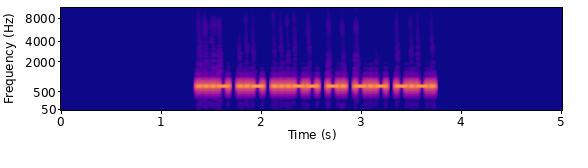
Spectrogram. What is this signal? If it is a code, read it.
Morse code, heard as a keyed tone, about 34 wpm, 700 Hz. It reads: VU3NKC
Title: DXCC-100 Call Signs - 6 Characters - Repeated 3x - 35wpm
